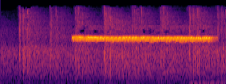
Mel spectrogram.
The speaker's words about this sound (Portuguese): O último quarto agora. Apito juiz.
